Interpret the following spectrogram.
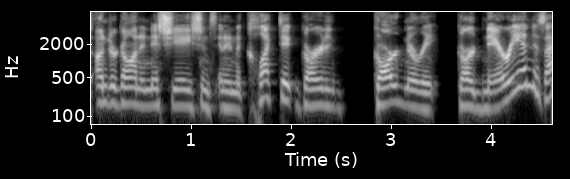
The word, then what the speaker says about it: Gardnerian: He's since undergone initiations in an eclectic gardenarian. Is that how you pronounce that properly?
